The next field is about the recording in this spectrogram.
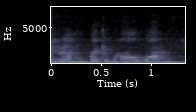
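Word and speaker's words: ব্রহ্মোদ্ভবম্: তার কারণ 2 নম্বরে তালিকাভুক্ত করে দেওয়া আছে বয়ের উচ্চারণ সংস্কৃততে ও প্লাস অ, মুখটা খুলে বলতে হয় ওয়া, সেই জন্য উপরে ব্র্যাকেটে ও প্লাস অ দেওয়া আছে।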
